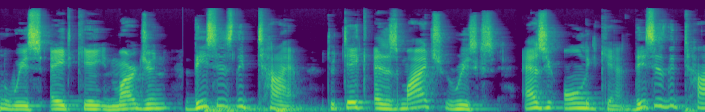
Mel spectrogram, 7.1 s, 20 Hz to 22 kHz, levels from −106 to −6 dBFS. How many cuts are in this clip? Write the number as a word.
one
